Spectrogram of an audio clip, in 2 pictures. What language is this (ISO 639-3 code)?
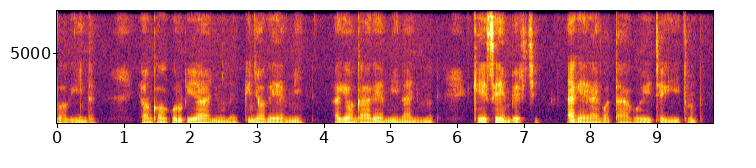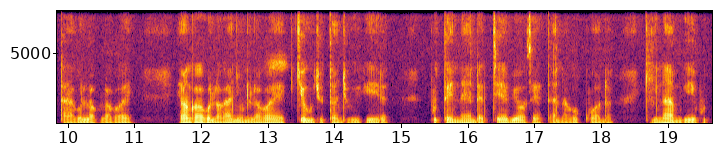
kln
